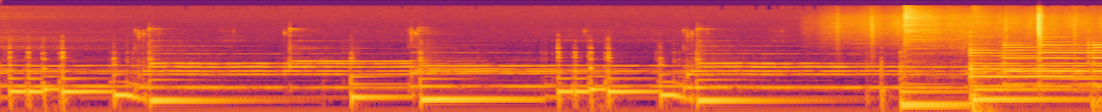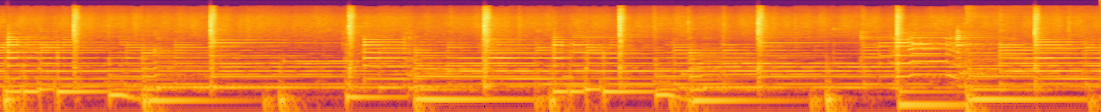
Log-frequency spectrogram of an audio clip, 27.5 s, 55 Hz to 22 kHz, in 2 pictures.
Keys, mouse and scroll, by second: 1.0 click, 3.2 j, 3.9 click, 15.0 click, 27.2 click.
